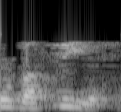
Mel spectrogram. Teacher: اختفى التنوين حال الوقف، حينما تكون الكلمة منونة بالضم، ضمتان · Term: الوقف على التنوين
